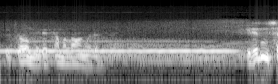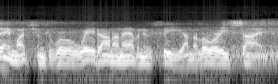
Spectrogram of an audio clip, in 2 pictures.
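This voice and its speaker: A man's voice: sits low, a little fast, lightly acted. An American man playing a troubled husband in a 1950s radio suspense drama, terse, plain-spoken and brooding. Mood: somber, weary. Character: troubled husband, a juror, narrating his own crime tale. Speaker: radio drama actor and narrator. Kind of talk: 1950s radio suspense acting with first-person narration. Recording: dull old radio recording with loud music.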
